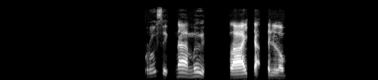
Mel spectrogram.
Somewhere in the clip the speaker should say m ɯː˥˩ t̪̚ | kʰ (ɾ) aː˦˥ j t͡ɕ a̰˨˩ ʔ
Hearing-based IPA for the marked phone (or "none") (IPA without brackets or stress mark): l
